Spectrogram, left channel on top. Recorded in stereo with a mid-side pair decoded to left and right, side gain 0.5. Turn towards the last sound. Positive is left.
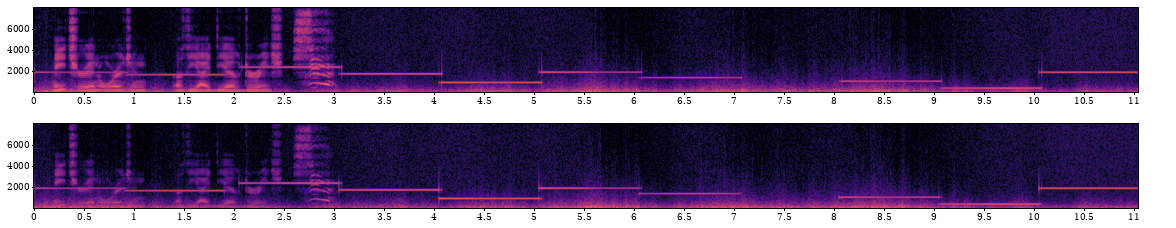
turn(degrees=60)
